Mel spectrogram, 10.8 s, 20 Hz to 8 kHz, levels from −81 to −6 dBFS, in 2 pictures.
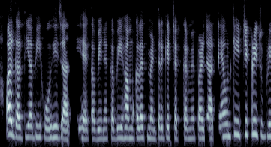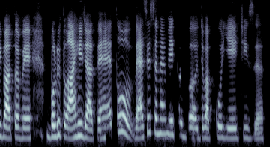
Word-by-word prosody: और 285 - +12
गलतियाँ 225 -1 +1
भी 225 +1 -8
हो 200 -1 -4
ही 220 +1 -3
जाती 200 0 -1
है 190 - +2
कभी 190 0 -4
न - - -8
कभी, 205 +1 -4
हम 210 -1 0
गलत 210 0 +1
मेंटर 205 +1 -5
के - - +3
चक्कर 205 0 -3
में 200 0 -9
पड़ 200 -1 0
जाते 200 +1 -2
हैं। 235 - 0
उनकी 245 +3 -3
चिकनी-चुपड़ी 265 -4 -1
बातों 215 -1 +5
में 205 0 +2 0.4
बोलूँ 235 +4 +3
तो 235 - +1
आ 195 -2 +9
ही 255 +5 +3
जाते 190 -4 +3
हैं, 210 +4 +1
तो 325 -5 +2
वैसे 210 +9 +2
समय 300 -2 -2
में 280 -1 0
कब 215 -5 -3
जब 210 - -6
आपको 205 +2 -2
ये 200 -1 -2
चीज़ 210 - -12
अ, 100 - -7
215 Hz, 215 wpm, -26 LUFS, 200-240 Hz, 0.4 s, और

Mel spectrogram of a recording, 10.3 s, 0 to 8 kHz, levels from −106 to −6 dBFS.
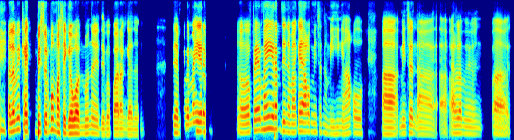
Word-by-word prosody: Alam 190 +2 +6
mo - - -1
yun, - - -8
kahit 190 0 +6
bisor 180 0 +5
mo 235 +4 0
masigawan 150 -3 +4
mo 150 - -6
na 160 0 -4
eh, 145 - -8
'di 125 - -7
ba, 125 0 -9
parang 130 0 -2
ganun. 120 -1 -8 0.7
Siyempre 165 +1 -3
mahirap 195 0 +4 0.6
oo, 170 +1 -3
pero 220 +1 +4
mahirap 250 +1 +5
din 200 -1 -2
naman 175 0 -1
kaya 195 -1 +4
ako 190 - -4
minsan 180 -1 -15
humihinga 145 0 -9
ako, 155 -2 -10 0.4
ah, 135 -1 +1
minsan, 155 +2 -4
ah, 130 -2 -8
a - - -10 0.3
alam 160 0 -5
mo - - -12
'yon, 135 -1 -14 0.3
ah, 65 -1 -4
160 Hz, 200 wpm, -22 LUFS, 140-185 Hz, 0.7 s, Alam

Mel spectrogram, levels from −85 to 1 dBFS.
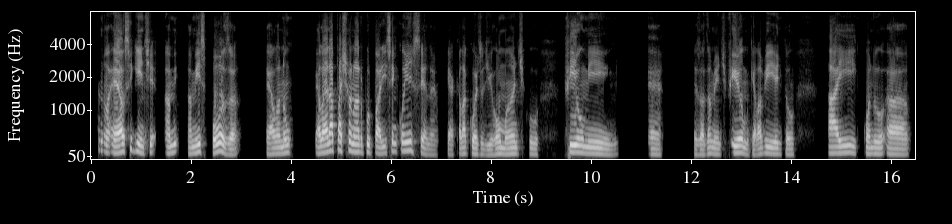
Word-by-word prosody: Não, 160 -7 -1
é 135 -1 +6
o 155 - +5
seguinte: 150 - -1 0.2
a 130 - 0
mi 145 +4 0 0.2
a 120 - -5
minha 135 +5 +3
esposa, 135 -9 +2 0.5
ela 115 +2 0
não 135 +2 0 0.4
ela 130 +1 +4
era 150 +5 +7
apaixonada 175 -4 +2
por 150 -3 -2
Paris 125 0 0
sem 165 -2 -2
conhecer, 175 -8 -1
né? 100 -1 -10 0.2
Que - - -7
é - - -3
aquela 125 - -1
coisa 115 -3 -2
de 100 0 -6
romântico, 115 0 -1 0.5
filme 120 -8 +2 0.6
é, 110 -2 -5 0.6
exatamente. 105 +2 -3
Filme 135 -5 +2
que - - -9
ela 115 +2 0
via. 120 -2 0
Então 105 -1 -5 0.7
aí, 130 +1 +1
quando, 120 0 -1
ah, 105 -3 0
125 Hz, 130 wpm, -23 LUFS, 110-140 Hz, 0.7 s, era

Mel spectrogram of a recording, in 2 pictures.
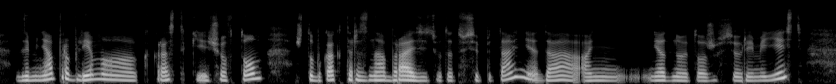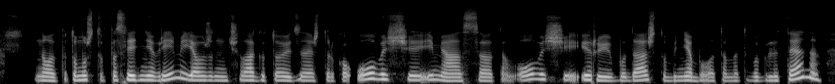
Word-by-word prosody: для 185 +2 +2
меня 195 +5 +3
проблема 215 -5 +2
как - - -25
раз 200 +1 0
таки - - -9
ещё 190 +1 -1
в - - -22
том, 250 +6 +2 0.3
чтобы 190 - -3
как-то 210 +2 +1
разнообразить 195 -2 +3
вот 180 0 -9
это 180 - -6
всё 195 - -8
питание, 260 - -1
да. 190 +1 +1
А 175 - -1
н 180 -1 -4
не 185 +1 -3
одно 180 -1 +1
и - - -10
то 170 +1 -3
же 180 +3 -11
всё 180 - -6
время 175 +1 -3
есть. 255 - 0 0.7
Ну 185 -1 -1
вот, 170 -3 +1
потому 205 +2 +1
что - - -11
в - - -27
последнее 205 +1 +4
время 235 +9 +2
я 200 -4 +4
уже 190 -1 -1
начала 190 +1 -1
готовить, 185 -2 -2
знаешь, 180 -4 -3
только 175 +1 -5
овощи 240 -3 +2
и 200 +1 +2
мясо, 170 -3 -1
там. - - -9
Овощи 230 +1 0
и 215 +1 +2
рыбу, 175 -3 0
да, 185 +4 +2
чтобы 180 -4 -7
не 185 +1 +2
было 175 0 -4
там 170 0 -8
этого 175 +1 -8
глютена. 225 - +1
190 Hz, 195 wpm, -22 LUFS, 180-210 Hz, 0.7 s, последнее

